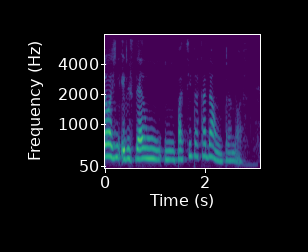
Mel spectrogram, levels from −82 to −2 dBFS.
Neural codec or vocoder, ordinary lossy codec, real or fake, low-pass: none; none; real; 7.2 kHz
